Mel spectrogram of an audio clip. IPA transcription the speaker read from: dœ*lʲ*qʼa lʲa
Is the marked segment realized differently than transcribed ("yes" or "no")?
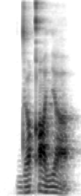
yes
